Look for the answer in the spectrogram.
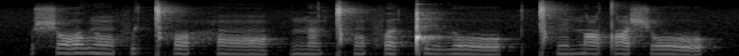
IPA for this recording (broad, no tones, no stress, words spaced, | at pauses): ʃɔðõfɨǀʰɔ hɔ̃ | nɐ̃ǀʰõfɐǃi ðo | ǀʰĩnotˤaʃo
